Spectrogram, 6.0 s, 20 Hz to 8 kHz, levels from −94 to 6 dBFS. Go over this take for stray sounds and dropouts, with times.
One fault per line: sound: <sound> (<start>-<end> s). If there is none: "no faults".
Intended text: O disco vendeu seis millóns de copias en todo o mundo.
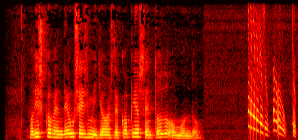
sound: chirp (5.0-5.9 s)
